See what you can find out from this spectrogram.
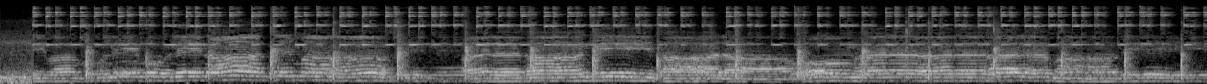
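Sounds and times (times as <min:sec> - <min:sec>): person singing a chant: 0:00.4 - 0:12.0.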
